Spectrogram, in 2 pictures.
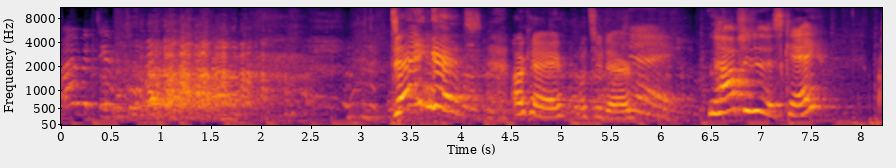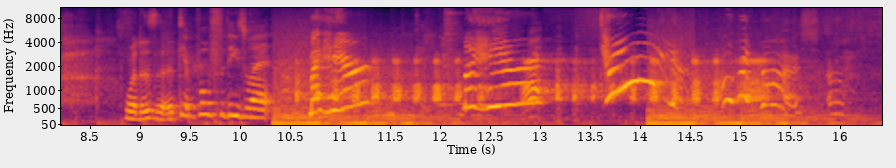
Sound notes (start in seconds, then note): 0.5 crowd laughs; 8.3 exhales; 11.9 evil laughing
